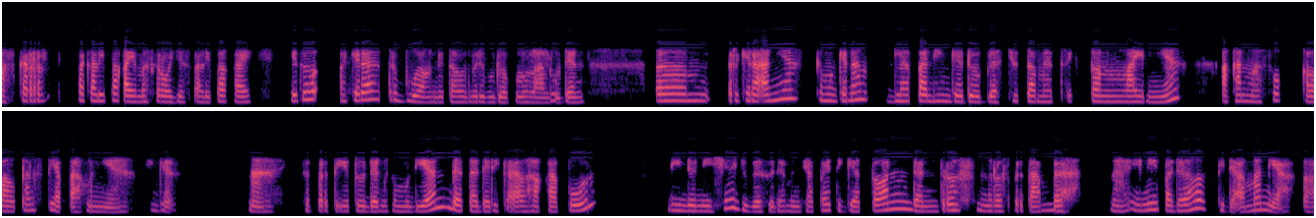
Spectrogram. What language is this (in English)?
Indonesian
